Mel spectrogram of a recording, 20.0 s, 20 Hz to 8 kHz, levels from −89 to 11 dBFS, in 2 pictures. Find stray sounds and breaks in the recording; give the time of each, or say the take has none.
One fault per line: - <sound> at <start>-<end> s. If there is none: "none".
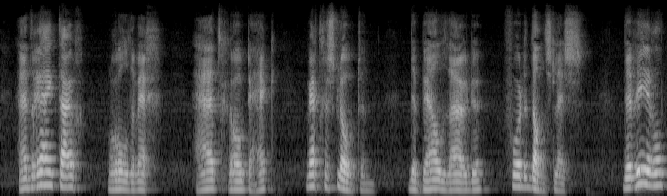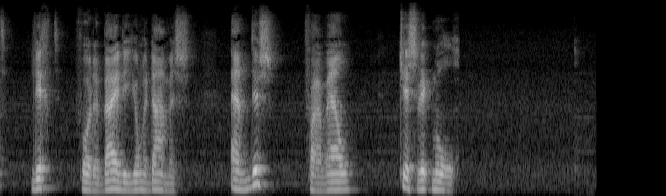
none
